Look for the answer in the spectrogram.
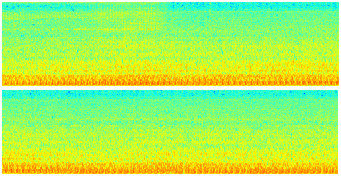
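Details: Small motorcycle engine after cylinder head repair for a rough ticking noise: steady low putter with the ticking gone; normal idle.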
